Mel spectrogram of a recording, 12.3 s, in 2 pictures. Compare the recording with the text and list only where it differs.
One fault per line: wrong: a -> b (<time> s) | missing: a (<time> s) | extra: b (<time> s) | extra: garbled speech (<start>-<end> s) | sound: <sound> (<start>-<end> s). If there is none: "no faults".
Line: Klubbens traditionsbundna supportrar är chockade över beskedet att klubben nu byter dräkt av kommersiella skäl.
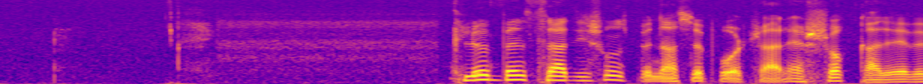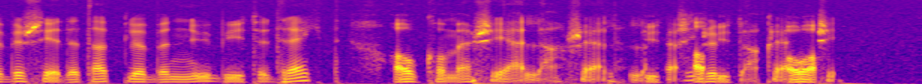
extra: garbled speech (10.4-11.7 s)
